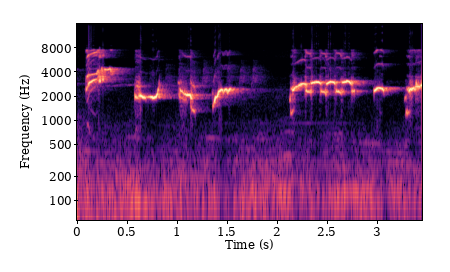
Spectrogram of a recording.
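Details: Oriental magpie-robin (kacer) pouring out a dense 'isian' song of loud whistled and slightly harsh notes, some rising, some level, in clustered phrases with a short pause midway.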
